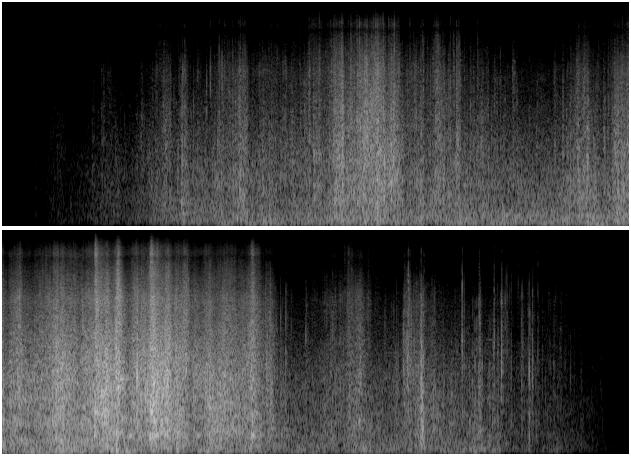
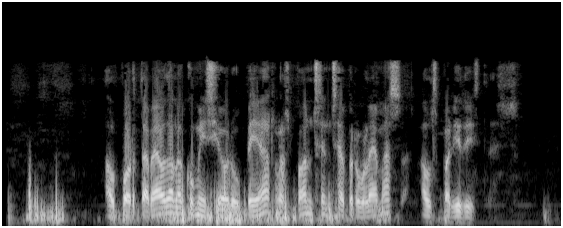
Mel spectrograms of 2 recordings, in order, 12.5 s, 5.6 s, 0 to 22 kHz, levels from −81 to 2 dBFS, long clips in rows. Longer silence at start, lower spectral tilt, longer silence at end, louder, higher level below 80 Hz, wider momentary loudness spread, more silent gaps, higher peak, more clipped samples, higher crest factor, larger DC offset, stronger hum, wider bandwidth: first, 1.4 s vs 0.05 s; second, -2 dB/octave vs -5.5 dB/octave; first, 0.95 s vs 0.15 s; second, -22 LUFS vs -16 LUFS; second, -48 dBFS vs -36 dBFS; first, 24 LU vs 10 LU; neither; about the same, -2 dBFS vs 0 dBFS; neither; first, 24 dB vs 16 dB; neither; neither; first, over 20 kHz vs 7.8 kHz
